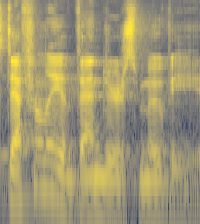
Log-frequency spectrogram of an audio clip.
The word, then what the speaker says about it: Wenders: Now, it's definitely a Wenders movie. Is it how you say it? Wenders? I think it's a V sound.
